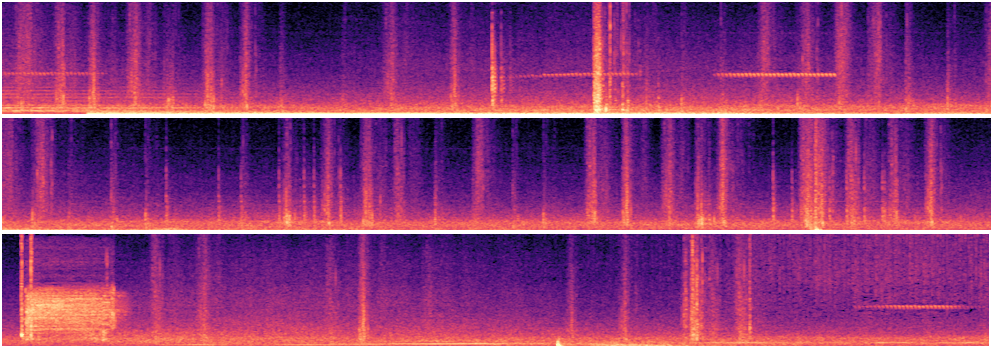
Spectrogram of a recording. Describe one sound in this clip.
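Footsteps crunch through dry leaves and undergrowth.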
